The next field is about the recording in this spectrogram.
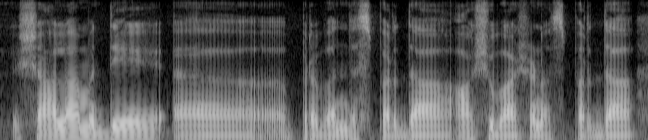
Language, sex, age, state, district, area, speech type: Sanskrit, male, 30-45, Karnataka, Chikkamagaluru, urban, spontaneous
